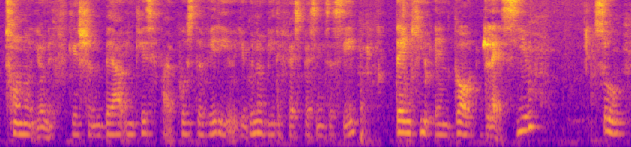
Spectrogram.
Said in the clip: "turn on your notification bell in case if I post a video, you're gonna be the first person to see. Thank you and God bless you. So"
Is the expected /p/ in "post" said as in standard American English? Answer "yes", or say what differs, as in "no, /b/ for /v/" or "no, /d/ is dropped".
yes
